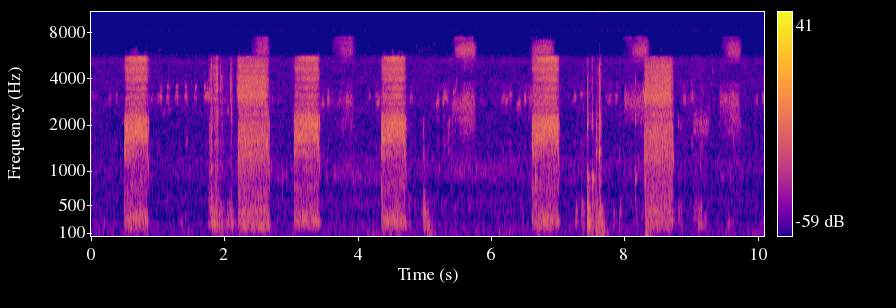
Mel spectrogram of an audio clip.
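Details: Night-time owl on a porch, 11:26 pm, 23 April 2018; short breathy hissing shrieks roughly every second or two, separated by quiet gaps, with a soft thud midway.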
